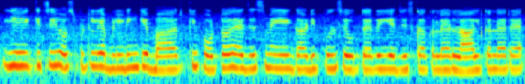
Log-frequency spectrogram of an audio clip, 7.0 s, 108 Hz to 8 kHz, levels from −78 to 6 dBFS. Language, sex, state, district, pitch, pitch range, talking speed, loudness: Hindi, female, Rajasthan, Barmer, 240 Hz, 230-260 Hz, 195 wpm, -14 LUFS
